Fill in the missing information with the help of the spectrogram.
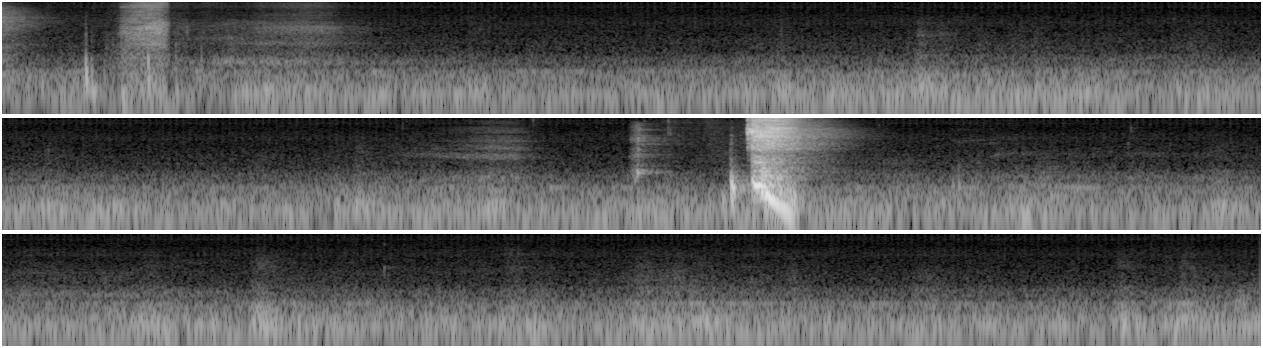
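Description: A single loud, explosive sneeze about halfway through, with a faint smaller burst near the start, in a quiet room.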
